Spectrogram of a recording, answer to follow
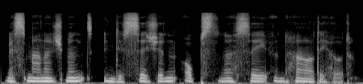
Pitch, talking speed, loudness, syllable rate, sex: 135 Hz, 85 wpm, -20 LUFS, 5.1 syllables/s, male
